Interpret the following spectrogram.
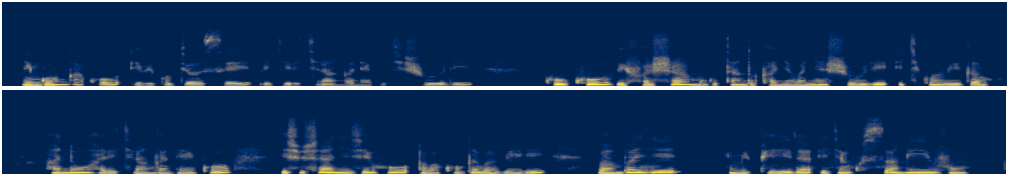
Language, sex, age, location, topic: Kinyarwanda, female, 18-24, Nyagatare, education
